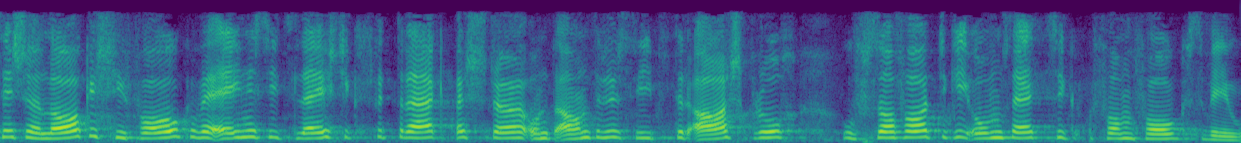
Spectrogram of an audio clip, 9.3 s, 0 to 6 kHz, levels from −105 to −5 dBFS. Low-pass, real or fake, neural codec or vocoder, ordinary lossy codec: 5.4 kHz; fake; codec, 16 kHz, 4 kbps, FunCodec, trained on LibriTTS, 50 frames a second; MP3, 48 kbps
